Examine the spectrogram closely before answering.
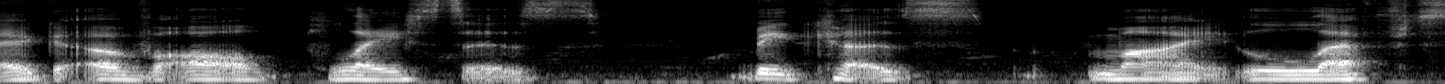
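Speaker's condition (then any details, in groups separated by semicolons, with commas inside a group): Essential tremor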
